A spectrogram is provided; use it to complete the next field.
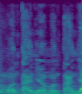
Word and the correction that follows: Montoya: That's crazy, bro. It's Montoya. Montoya, por favor, tranquilo, Montoya.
